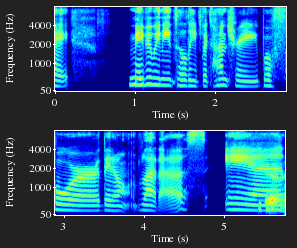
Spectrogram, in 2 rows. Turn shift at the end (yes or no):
no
